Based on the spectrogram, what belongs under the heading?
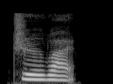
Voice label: "之外", Chinese

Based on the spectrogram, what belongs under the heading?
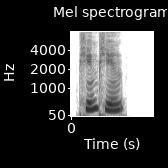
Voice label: "频频", Chinese

